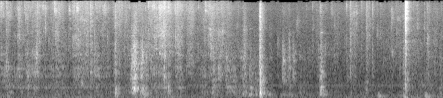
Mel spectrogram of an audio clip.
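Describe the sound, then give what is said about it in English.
Running tap water at a sink while a young child's hands are washed, a steady hiss broken by a few knocks and clunks. “Let's just wipe your hands, sweetheart. Wash hands. Wash hands. That's right, like we wash Dolly's hands with soap and a sponge.”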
